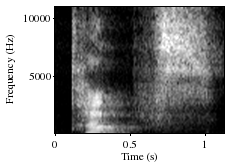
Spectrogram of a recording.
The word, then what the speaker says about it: tenths: But for 4th grade, you only have to know tens, tenths, hundredths. It's hard to say. You get that sound at the end.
